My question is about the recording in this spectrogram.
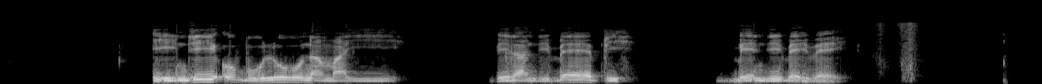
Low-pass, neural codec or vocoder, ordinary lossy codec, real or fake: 7.2 kHz; vocoder, 22.05 kHz, 80 mel bands, Vocos; Opus, 64 kbps; fake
